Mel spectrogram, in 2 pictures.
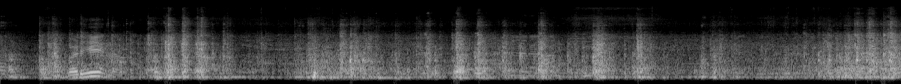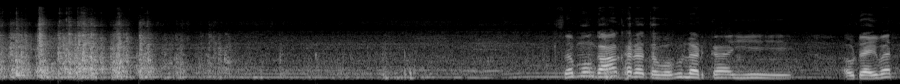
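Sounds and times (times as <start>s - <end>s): knocking and rattling: 0.0s - 13.3s
engine hum: 0.0s - 18.0s.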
